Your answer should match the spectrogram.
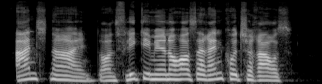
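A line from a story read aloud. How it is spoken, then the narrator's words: Stern. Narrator (German): sagte die Nummer 12 streng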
